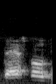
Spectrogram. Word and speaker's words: DASPO: And Bob was a member of DASPO, or I guess you pronounce it DASPO, D-A-S-P-O, in Vietnam.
